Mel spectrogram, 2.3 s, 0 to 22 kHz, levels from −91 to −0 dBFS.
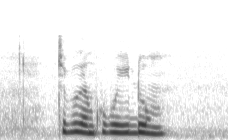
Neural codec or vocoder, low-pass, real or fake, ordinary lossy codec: codec, 16 kHz, 16 kbps, FunCodec, trained on Chinese and English, 50 frames a second; none; fake; none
